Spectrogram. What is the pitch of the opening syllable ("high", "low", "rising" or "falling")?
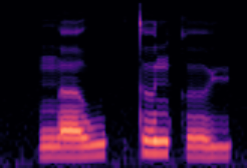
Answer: rising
